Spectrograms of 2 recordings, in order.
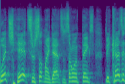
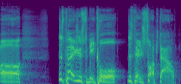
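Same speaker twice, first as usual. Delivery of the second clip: raspy, rough, creaky sci-fi creature voice; 2 semitones lower than usual. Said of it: "I'm doing my Edgar uh, impression".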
